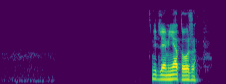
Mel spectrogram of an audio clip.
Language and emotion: Russian, neutral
